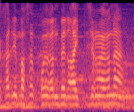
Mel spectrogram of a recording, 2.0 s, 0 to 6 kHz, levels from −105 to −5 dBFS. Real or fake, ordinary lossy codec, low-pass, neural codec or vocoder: real; none; 5.4 kHz; none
